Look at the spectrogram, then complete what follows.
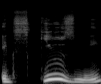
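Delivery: put-on Canadian-accented speech. Retelling tapping a man to get his attention, Canadian accent. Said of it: "the Canadian accent".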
